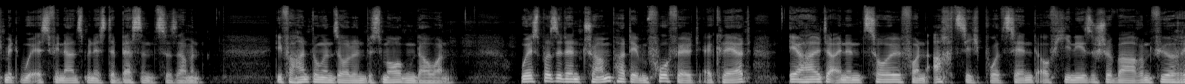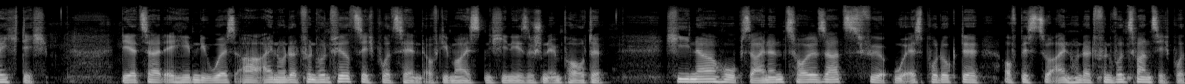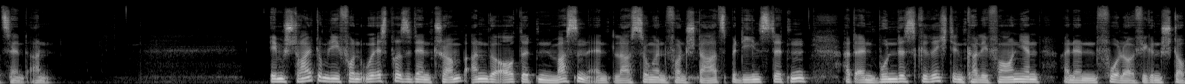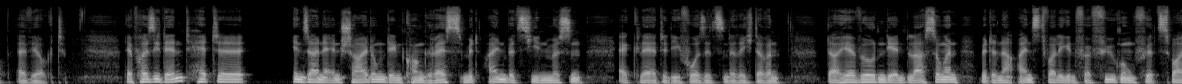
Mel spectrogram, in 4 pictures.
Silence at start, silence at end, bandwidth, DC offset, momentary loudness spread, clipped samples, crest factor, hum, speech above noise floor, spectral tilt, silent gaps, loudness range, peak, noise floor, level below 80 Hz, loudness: 0 s; 0 s; 16.5 kHz; under 0.1%; 8 LU; under 0.1%; 18 dB; none; 41 dB; -4.5 dB/octave; none; 3 LU; -6 dBFS; -63 dBFS; -44 dBFS; -22 LUFS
